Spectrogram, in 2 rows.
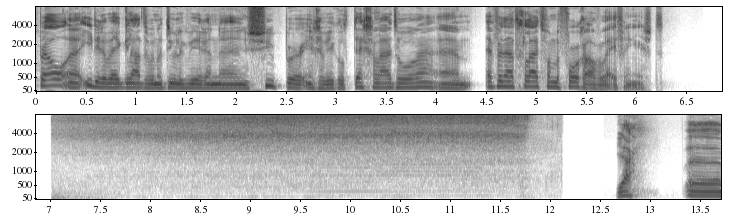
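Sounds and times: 
speech: 0.0s - 6.4s, 12.7s - 13.6s
smart electric toothbrush brushing teeth: 7.1s - 12.1s.

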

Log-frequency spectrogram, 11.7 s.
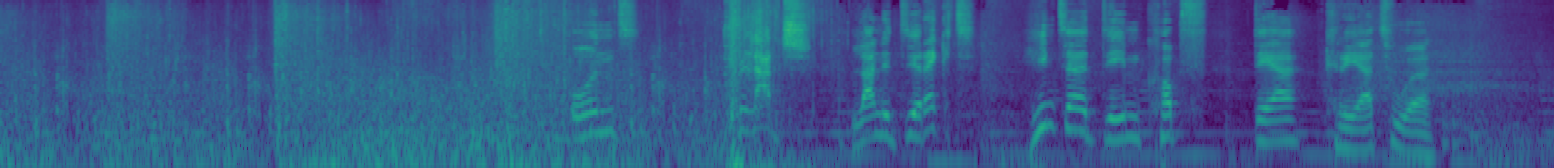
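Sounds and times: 
boulder rolling down a mountain: 0.0s - 6.4s
speech: 4.3s - 4.9s, 5.6s - 10.9s.

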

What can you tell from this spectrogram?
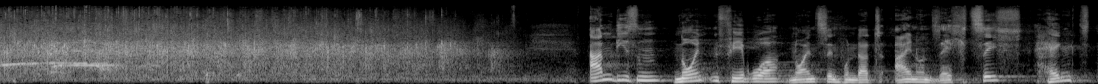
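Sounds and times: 
audience applause: 0.0s - 5.2s
speech: 5.9s - 10.9s.

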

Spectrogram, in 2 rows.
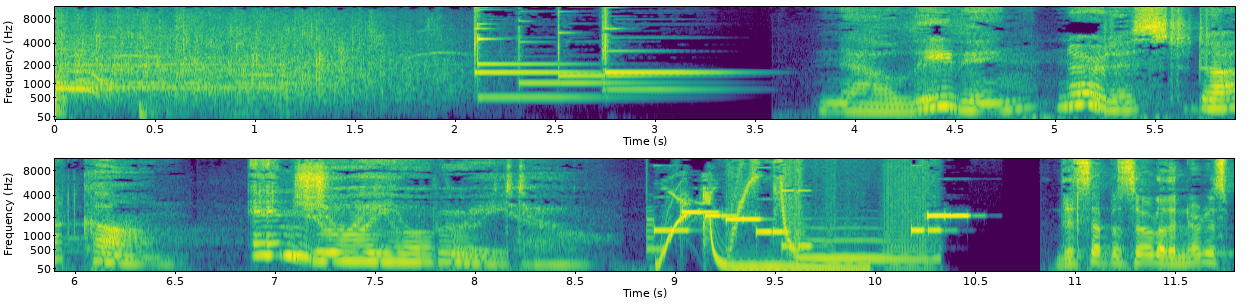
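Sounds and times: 
audience applause: 0.0s - 2.1s
speech: 3.8s - 8.6s, 9.2s - 10.2s, 10.9s - 11.7s.

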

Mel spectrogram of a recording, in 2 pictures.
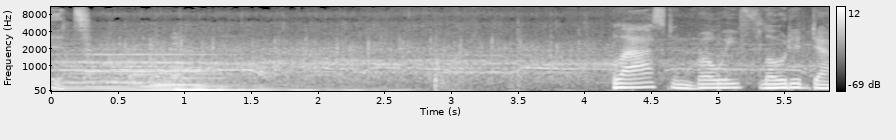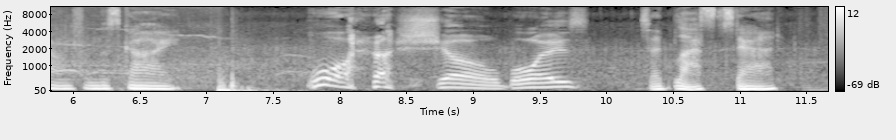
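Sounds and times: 
wild applause: 0.0s - 6.8s
speech: 4.2s - 6.9s, 7.8s - 11.4s.

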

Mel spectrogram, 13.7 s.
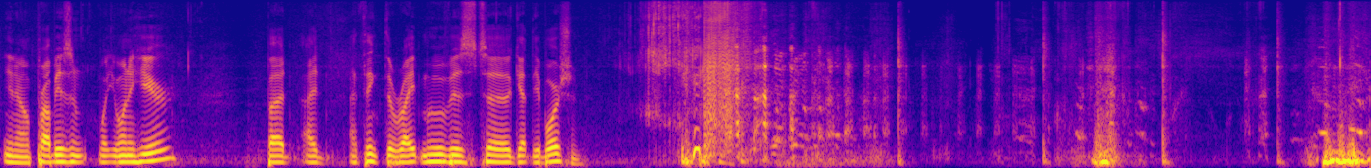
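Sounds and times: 
speech: 0.0s - 1.9s, 2.7s - 5.9s
someone crunching potato chips: 6.2s - 7.4s
laughter: 6.8s - 11.7s, 12.4s - 13.7s.

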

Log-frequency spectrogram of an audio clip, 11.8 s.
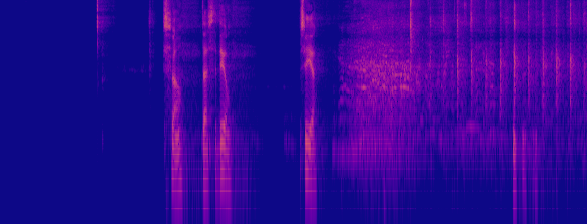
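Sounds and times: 
speech: 3.3s - 4.8s, 6.0s - 7.0s
laughter: 6.7s - 11.7s
hand clap: 8.0s - 11.7s.

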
